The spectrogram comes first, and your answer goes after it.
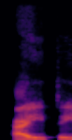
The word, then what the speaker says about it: Haiti: Gaza but Sudan Congo Haiti hati if you want to pronounce it correctly to gray all of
